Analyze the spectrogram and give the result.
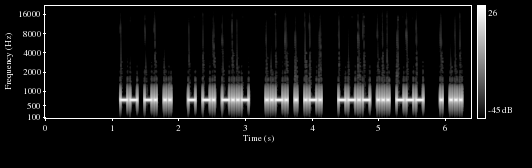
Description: Morse code, heard as a keyed tone, about 33 wpm, 700 Hz. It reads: MNI TNX FER QSO ES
